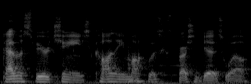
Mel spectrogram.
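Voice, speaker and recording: As a let's player, this man reads visual novel narration aloud and stumbles over words a lot, accompanied by game music. He has a fairly bright, mid-range voice and a brisk delivery.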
